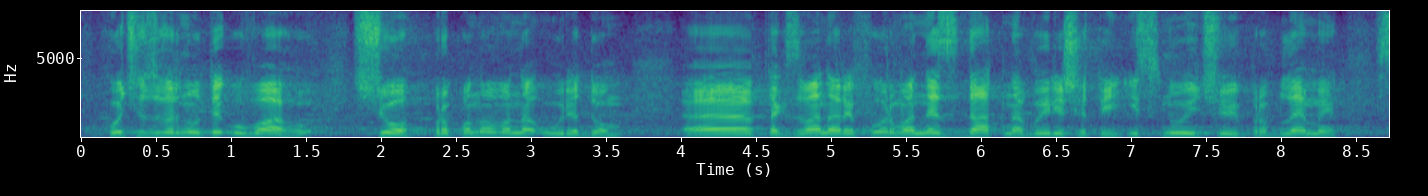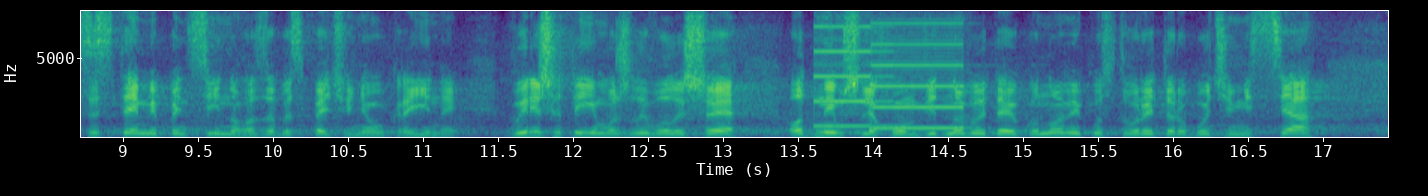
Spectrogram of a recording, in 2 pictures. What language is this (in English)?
Ukrainian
